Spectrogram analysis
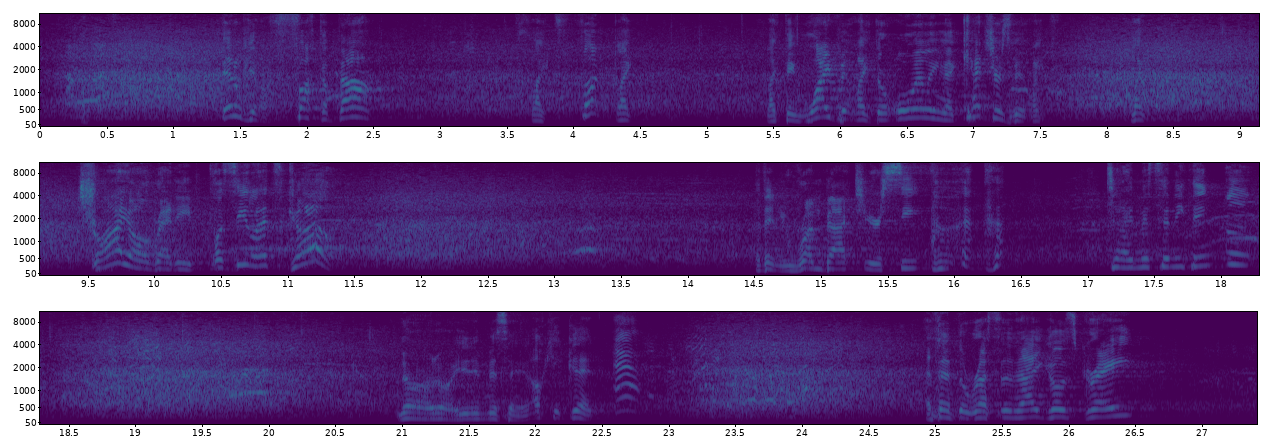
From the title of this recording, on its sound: Live from the Los Angeles Forum 2022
